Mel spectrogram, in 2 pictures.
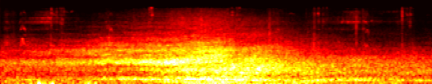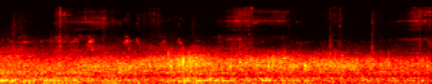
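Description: A car passes by on the street. Its tyre and engine noise swells to a peak about two to three seconds in, then fades away.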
